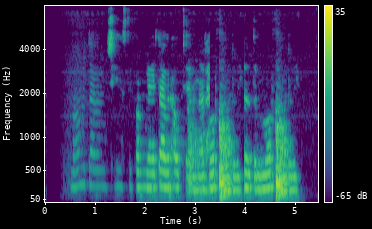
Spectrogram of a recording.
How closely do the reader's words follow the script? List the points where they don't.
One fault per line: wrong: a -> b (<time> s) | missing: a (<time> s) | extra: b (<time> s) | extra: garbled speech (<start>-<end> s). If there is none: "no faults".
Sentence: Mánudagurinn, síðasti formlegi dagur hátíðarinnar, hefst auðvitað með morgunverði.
wrong: hefst -> morgunverði (3.3 s)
